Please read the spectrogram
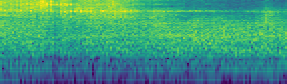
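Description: Road traffic passing close by: a steady vehicle engine and tyre noise that holds at an even level.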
